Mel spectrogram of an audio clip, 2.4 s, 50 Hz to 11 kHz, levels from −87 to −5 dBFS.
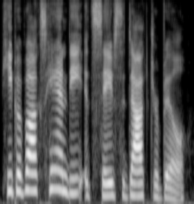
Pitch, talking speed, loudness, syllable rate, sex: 220 Hz, 220 wpm, -18 LUFS, 5.3 syllables/s, female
